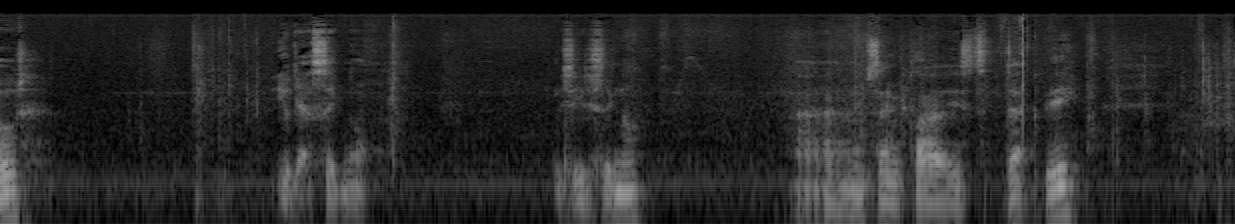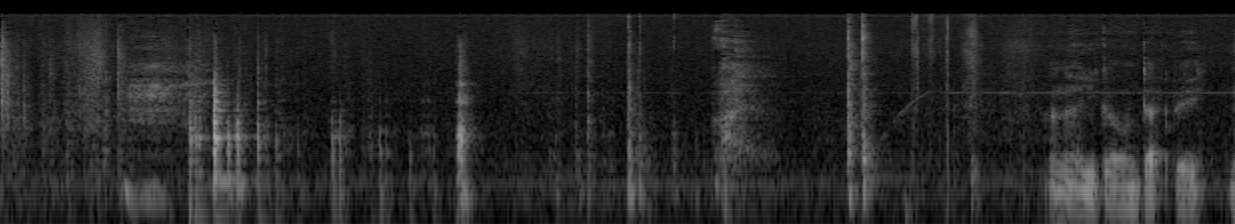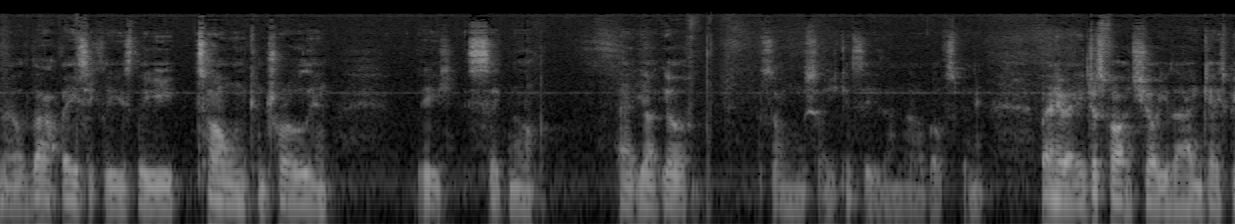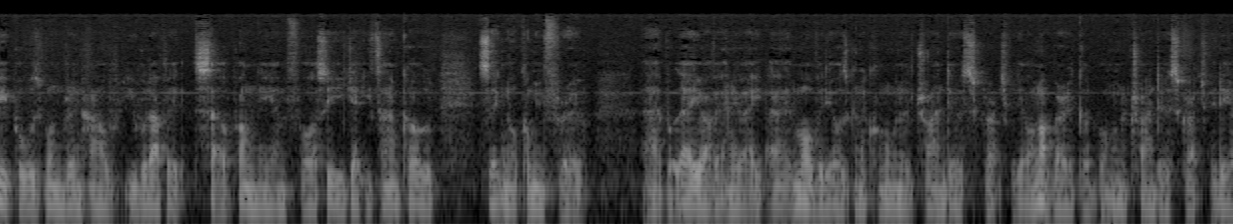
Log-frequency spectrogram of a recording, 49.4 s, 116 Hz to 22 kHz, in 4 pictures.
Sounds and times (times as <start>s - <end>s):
Speech: 0.0s - 0.4s, 2.8s - 3.8s, 5.6s - 6.5s, 7.9s - 10.8s, 22.8s - 28.0s, 28.9s - 30.1s, 30.8s - 31.7s, 32.3s - 49.3s.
